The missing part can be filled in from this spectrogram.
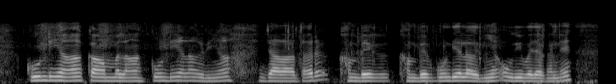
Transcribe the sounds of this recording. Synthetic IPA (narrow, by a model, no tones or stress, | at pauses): kũːɳɖɪjãːkəmlãːkũːɳɖɪjãːləɡd̪ɪjãːd͡ʒjaːd̪aːt̪əɾkʰəmbeːkʰəmbẽːkũːɳɖɪjãːləɡd̪ɪjãːʊːd̪iːʋəd͡ʒaːkənːeː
